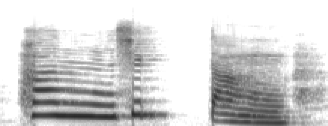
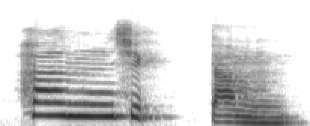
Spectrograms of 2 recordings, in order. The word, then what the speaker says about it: 한식당: Mas quando começa, a gente pronuncia como se fosse um som de H do inglês. Ah, tá bem suave, tá? Mas se vier no meio da sílaba, geralmente é quase mudo, tá bom?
